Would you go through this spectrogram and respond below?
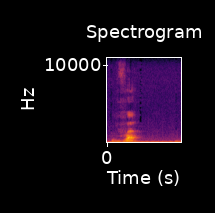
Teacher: When you produce v, upper teeth, lower lip. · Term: labiodental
